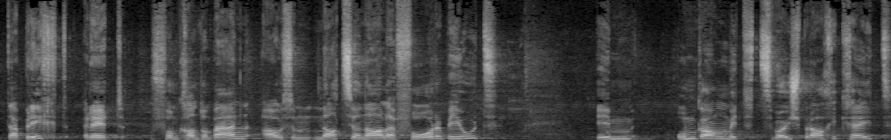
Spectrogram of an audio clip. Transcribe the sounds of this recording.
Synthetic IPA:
d̥æːpɾɪχtɾɛːt | fɔmkʰɑntoːnbæːɾnʔɑʊsəmnɑt͡sjonɑːləfoːɾbɪld | ɪm | ʊmɡɑŋmɪtt͡svœʏʃpɾɑːχɪkʰχaɪt

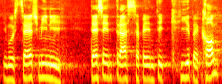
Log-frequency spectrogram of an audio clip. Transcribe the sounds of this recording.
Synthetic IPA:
ɪmust͡seːɾʃtmini | d̥ɛsɪnt̪ɾæsəb̥ɪnd̪ɪkhiːəb̥ekʰɑnt

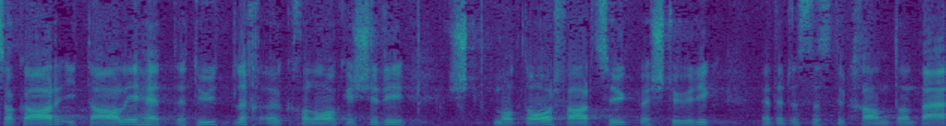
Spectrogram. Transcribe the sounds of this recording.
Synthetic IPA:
soɡ̥ɑːɾit̪ɑːliəɦɛt̪ədytləχœkʰoloːɡ̥iʃəɾi | mot̪oːɾfɑːɾt͡syːɡ̥̚b̥ɛʃtyːɾiɡ̥ | ʋɛd̪əd̥ɑsd̥ɑsd̥əɾkʰχɑnt̪onbæ

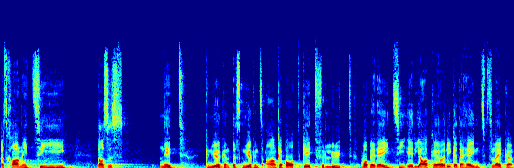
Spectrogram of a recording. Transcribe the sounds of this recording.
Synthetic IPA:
əsχɑnɪtsiː | d̥ɑsəs | nɪd | knyəɡənəsknyəɡəntsɑːɡebɔtɡ̥ɪtfʏɾlytʋobɛɾɛɪtsiʔɪɾiɑːɡɛhøːɾiɡədəɦɛɪmt͡spflɛɡ̥ə

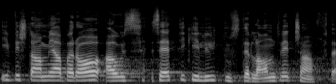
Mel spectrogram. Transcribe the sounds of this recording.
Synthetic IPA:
iːfəɾʃtɑːmiːɑbəɾoːʔɑwsːɛt̪iɡilytːusd̥əɾlɑndvʋɪɾt͡ʃɑ̰ft

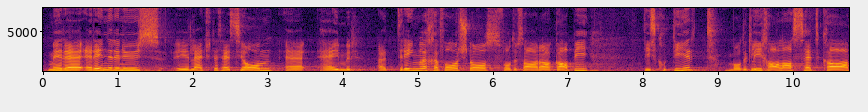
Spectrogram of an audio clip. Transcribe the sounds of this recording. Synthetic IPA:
mɪːɾɛːɛɾɪnːəɾənyːsɪdəɾlɛt͡ʃtəsɛsjoːnɛ | hɛɪməɾ | əd̪̥ɾɪŋləχəfɔːɾʃtoːsfɔd̪əɾsɑːɾɑɡɑb̥i | d̥iskʰutiːəɾtʋod̪əɾɡ̥liːχɑːlɑshɛtkʰɑː

